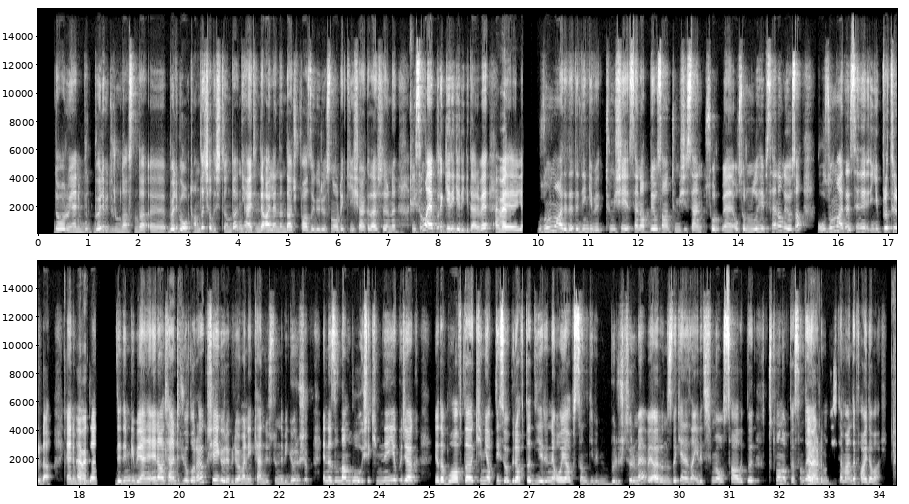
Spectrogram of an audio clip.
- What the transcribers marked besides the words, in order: tapping; other background noise; "yol olarak" said as "yolarak"
- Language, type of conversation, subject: Turkish, advice, İş arkadaşlarınızla görev paylaşımı konusunda yaşadığınız anlaşmazlık nedir?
